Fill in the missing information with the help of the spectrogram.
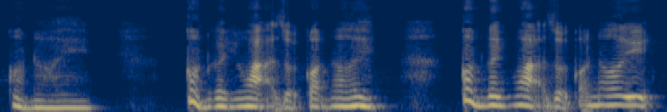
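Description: A poor village mother, anxious and quick to scold, speaks shrilly and frantically, as a man puts her on in an audiobook. The voice is husky and swings widely in pitch. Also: big pitch swings, dull audio, heavily acted. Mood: frantic pleading.

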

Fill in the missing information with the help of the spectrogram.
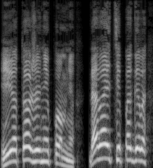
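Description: A man's voice: high-pitched, very animated, brisk, no room sound, clean studio sound, pitched above the performer's own voice. A man voicing a scared young male driver. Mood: confused defensive. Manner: defensive, shouting back.

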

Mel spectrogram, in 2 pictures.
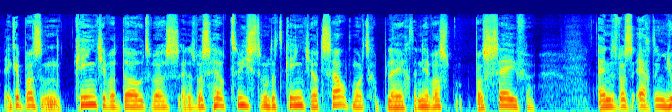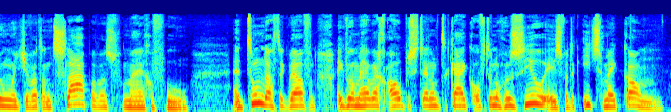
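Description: A woman's voice: medium pitch, brisk, vocal fry, a little mellow, dry recording, clean studio sound. A woman guest who used to work as an undertaker, talking frankly and reflectively in a casual interview, often restarting her sentences.

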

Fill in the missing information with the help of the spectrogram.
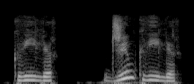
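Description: A woman voicing a calm, curious middle-aged man with a dry, grumbling manner. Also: on the low side, measured pace, no echo.

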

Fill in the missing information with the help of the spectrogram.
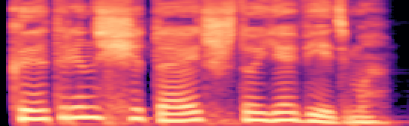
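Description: A woman's voice: mid-range voice, mellow, dry recording, studio quality, close to an everyday voice. A woman voicing a composed housewife who speaks in a level, careful way. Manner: level, measured, restrained.

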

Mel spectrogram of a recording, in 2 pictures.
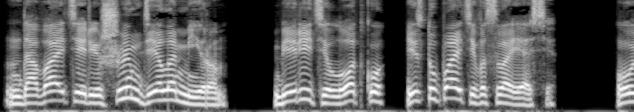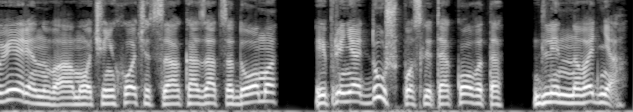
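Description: Stern male police officer, voiced by a woman, strict, measured, dry sound. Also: deep voice, clean tone, dry recording. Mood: conciliatory.

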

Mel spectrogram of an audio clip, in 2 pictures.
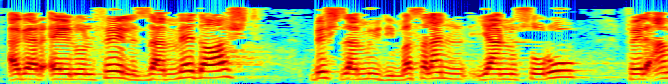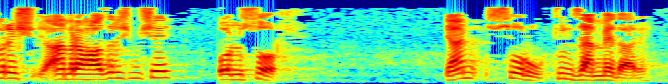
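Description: A man's voice: high voice, animated. A man teaching a grammar lesson in a classroom, explaining step by step and quizzing his students with questions. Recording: dull audio with long hall reverb.

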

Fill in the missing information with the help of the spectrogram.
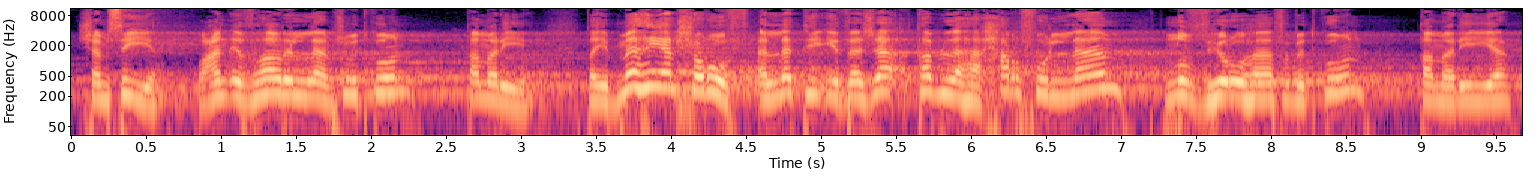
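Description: In a large hall, a man speaking casual Levantine-accented Arabic delivers a religious lesson, often quizzing listeners briefly and answering his own questions. His voice is high-pitched and animated.

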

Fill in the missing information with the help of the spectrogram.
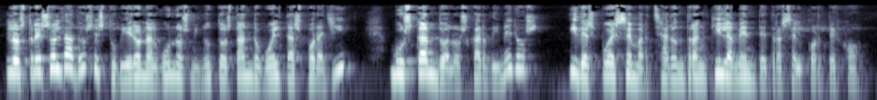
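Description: A woman narrating a storybook in a measured, expressive reading. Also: medium pitch. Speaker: audiobook narrator.

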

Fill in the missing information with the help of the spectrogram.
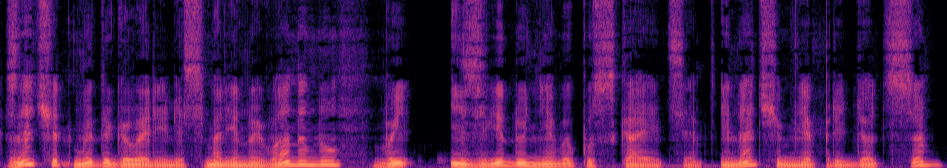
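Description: A calm police investigator with a dry, ironic wit, read by a male narrator. His voice sits low with a husky grain and plenty of lift in the delivery. The sound is close and dry. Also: moderate pace, no echo, exaggerated voice.

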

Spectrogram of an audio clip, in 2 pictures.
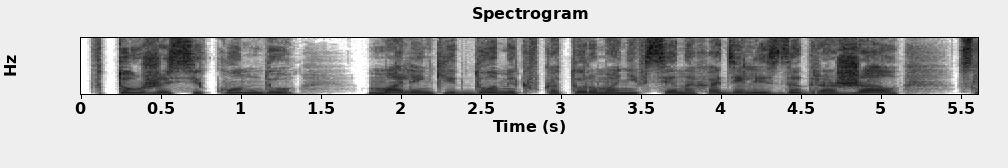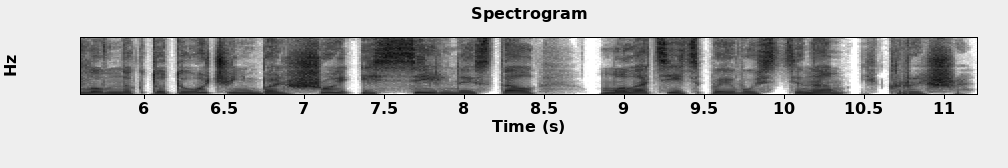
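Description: A woman narrating a children's story aloud in a lively, expressive way. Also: medium pitch, normal speed, no echo, studio quality. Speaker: audiobook narrator.

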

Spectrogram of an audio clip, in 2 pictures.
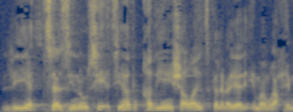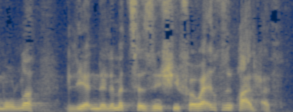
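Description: A man's voice: a little high, warm tone. Moroccan man teaching Arabic grammar. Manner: drills students with questions and answers; chants verse slowly. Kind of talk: classroom lesson with questions.

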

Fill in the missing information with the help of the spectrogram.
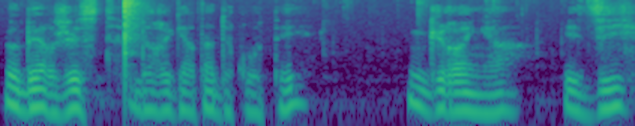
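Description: A man reading a novel as a narrator, in measured storytelling delivery. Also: fairly low pitch, fairly even intonation, noisy background. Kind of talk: scripted audiobook narration.

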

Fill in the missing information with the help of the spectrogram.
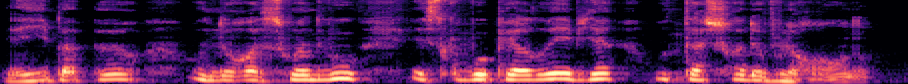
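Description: Brief: reassuring gentleman scholar, played by a male narrator, husky. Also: on the high side, very animated, fairly quick, voice pushed up. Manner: reassuring, polite.

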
